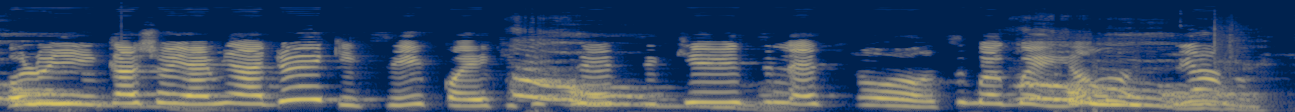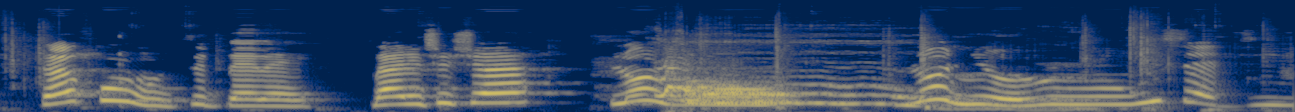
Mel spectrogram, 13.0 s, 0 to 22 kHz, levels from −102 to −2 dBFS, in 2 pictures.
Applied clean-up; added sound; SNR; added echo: classical method log-MMSE.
